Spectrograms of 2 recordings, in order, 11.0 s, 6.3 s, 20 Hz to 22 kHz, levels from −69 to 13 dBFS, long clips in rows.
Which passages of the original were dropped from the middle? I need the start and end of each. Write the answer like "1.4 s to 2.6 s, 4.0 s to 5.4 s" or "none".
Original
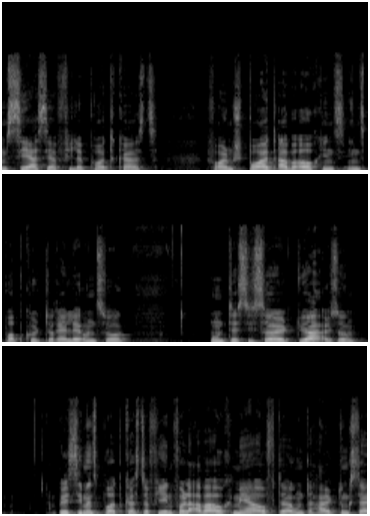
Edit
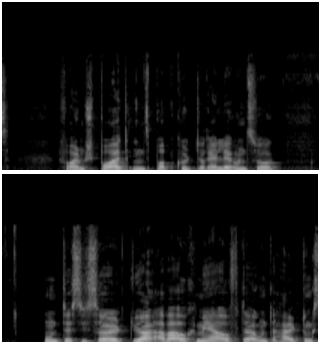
2.7 s to 3.4 s, 6.8 s to 9.2 s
